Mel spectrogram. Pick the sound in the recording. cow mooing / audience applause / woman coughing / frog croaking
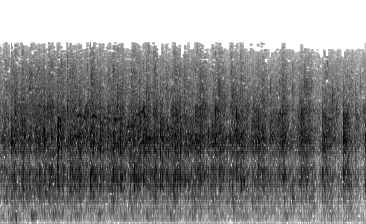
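audience applause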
